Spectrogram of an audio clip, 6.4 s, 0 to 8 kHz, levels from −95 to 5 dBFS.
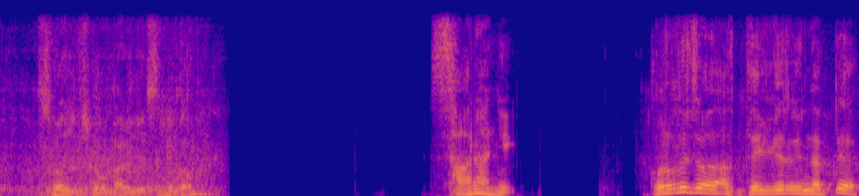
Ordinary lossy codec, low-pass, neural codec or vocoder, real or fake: none; 7.2 kHz; codec, 16 kHz, 4.8 kbps, FACodec; fake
